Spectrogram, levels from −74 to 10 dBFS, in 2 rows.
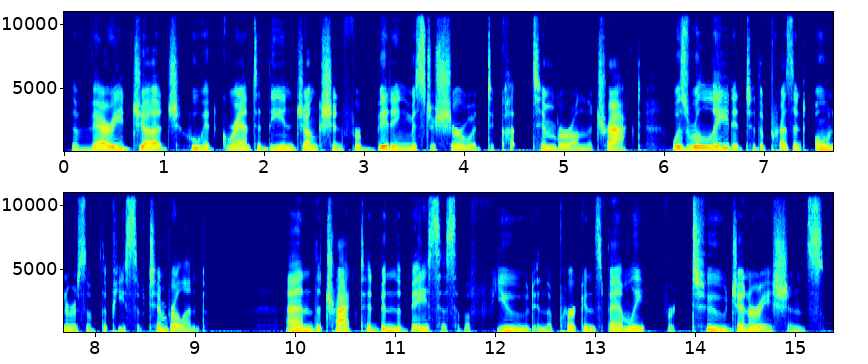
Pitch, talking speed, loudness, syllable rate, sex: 185 Hz, 175 wpm, -22 LUFS, 5.0 syllables/s, female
